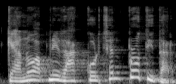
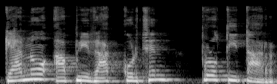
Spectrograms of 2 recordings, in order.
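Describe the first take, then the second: First: Said in the usual way. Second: Slow, each word of কেন আপনি রাগ করছেন প্রতি তার set apart. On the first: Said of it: "এভাবেই লেখা লাগে ভাই". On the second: Shown as a demonstration. Teacher to Bengali learners, slow word-by-word gloss. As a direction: lay out the Malay word order slowly. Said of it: "এই জন্য বলতে হবে".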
